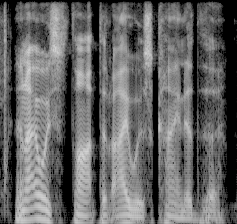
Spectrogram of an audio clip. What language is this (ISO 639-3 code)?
eng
